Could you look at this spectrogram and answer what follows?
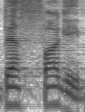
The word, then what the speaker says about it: Bethphage: It's pronounced Bethphage by the people of the Middle East there.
